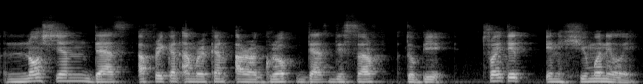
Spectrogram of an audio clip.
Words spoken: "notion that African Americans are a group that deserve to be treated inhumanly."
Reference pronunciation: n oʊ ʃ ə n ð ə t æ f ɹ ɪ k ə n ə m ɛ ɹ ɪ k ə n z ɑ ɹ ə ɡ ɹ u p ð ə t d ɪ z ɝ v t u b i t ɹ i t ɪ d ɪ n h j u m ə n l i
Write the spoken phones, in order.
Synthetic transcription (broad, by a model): n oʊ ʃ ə n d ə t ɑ f ɹ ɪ k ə n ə m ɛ ɹ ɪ k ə n ɑ ɹ ə ɡ ɹ u p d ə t d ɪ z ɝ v t u b i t ɹ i t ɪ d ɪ n h j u m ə n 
